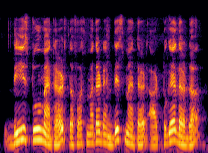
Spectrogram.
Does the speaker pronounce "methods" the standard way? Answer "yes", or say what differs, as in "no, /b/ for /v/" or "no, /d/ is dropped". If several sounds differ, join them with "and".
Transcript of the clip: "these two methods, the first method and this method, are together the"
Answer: no, /t/ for /θ/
